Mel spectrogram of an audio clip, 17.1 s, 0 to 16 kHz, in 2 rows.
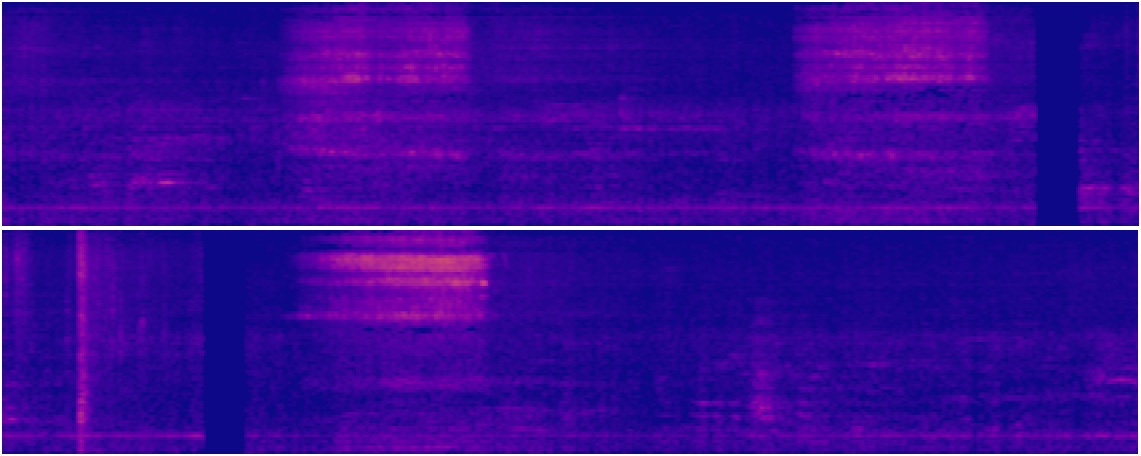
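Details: Person asleep in an airport lounge waiting chair; rasping snores about every four seconds, roughly 15 breaths a minute, over steady hum and crowd noise in a large hall: snoring.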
